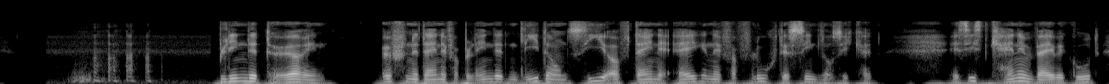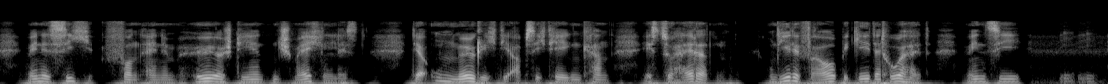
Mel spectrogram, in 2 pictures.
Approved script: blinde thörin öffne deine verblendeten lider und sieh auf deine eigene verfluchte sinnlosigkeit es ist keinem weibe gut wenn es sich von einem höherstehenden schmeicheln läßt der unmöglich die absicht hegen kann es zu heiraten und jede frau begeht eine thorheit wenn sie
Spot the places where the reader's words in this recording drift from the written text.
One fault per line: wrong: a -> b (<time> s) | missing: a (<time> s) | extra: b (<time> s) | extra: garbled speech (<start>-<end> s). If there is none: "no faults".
missing: eine (19.9 s)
